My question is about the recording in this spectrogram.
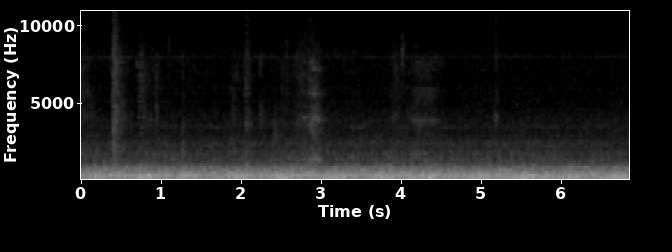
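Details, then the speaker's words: Siemens iQ300 washer dryer on a wool cycle stress test, drum turning before spin: a steady low rumble with a faint rattling texture. Worn drum bearings are suspected. "Oh, come on. Oh, I can hear the bearings rumbling."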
